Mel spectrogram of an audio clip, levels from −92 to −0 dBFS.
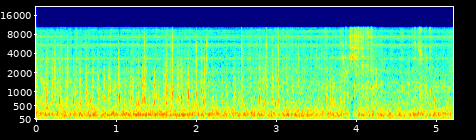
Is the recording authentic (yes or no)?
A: yes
